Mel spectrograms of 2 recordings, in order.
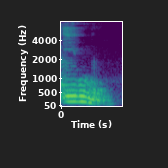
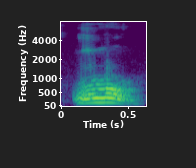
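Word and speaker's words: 忌む: Ini bacanya imu. Imu ya.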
